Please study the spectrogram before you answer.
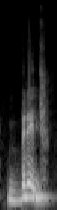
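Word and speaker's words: bridge: आपने देखा यहाँ पर जी है और जी से पहले डी लिखा हुआ है, जी से पहले डी है, तो इस कंडीशन के अंदर डी साइलेंट होगा।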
